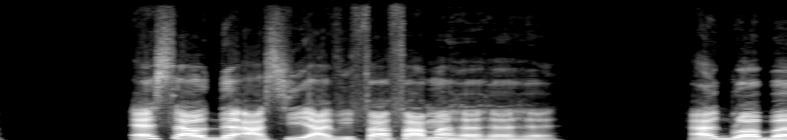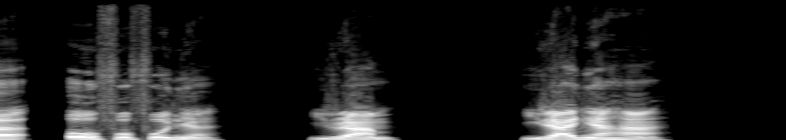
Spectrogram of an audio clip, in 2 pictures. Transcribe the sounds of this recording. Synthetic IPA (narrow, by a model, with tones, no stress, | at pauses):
e˦sa˦˨u˨d̪ɛ˦a˨si˦a˨vi˨fa˦fa˦mɛ̃˦ɦɛ˨ɦɛ˨ɦɛ̰˨ | ɛ̰˦ɡ͡blɔ˦bɛ˦ | o˦fo˦fo˦ɲɛ̰̃˨ | ḭ˨ɾa˦˨m | i˨ɾa˦ɲɛ̃˦ɦã̰˦˨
